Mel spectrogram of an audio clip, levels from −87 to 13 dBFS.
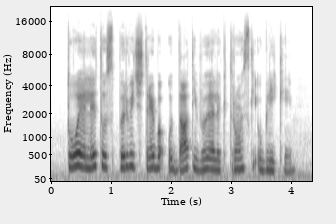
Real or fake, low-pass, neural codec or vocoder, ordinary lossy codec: fake; 19.8 kHz; vocoder, 44.1 kHz, 128 mel bands every 256 samples, BigVGAN v2; none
